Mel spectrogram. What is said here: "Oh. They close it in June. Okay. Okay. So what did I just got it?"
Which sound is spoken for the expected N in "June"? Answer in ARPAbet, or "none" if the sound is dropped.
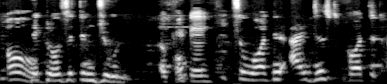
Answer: L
